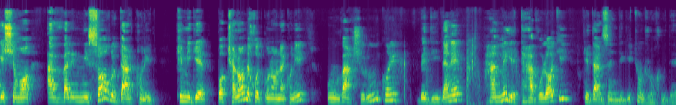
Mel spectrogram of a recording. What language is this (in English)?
Persian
